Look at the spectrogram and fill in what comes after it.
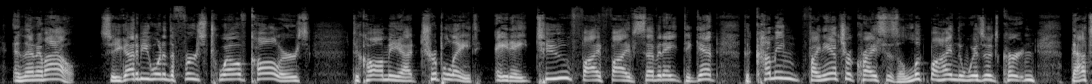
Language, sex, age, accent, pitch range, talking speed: English, male, 50-69, American, 160-215 Hz, 190 wpm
